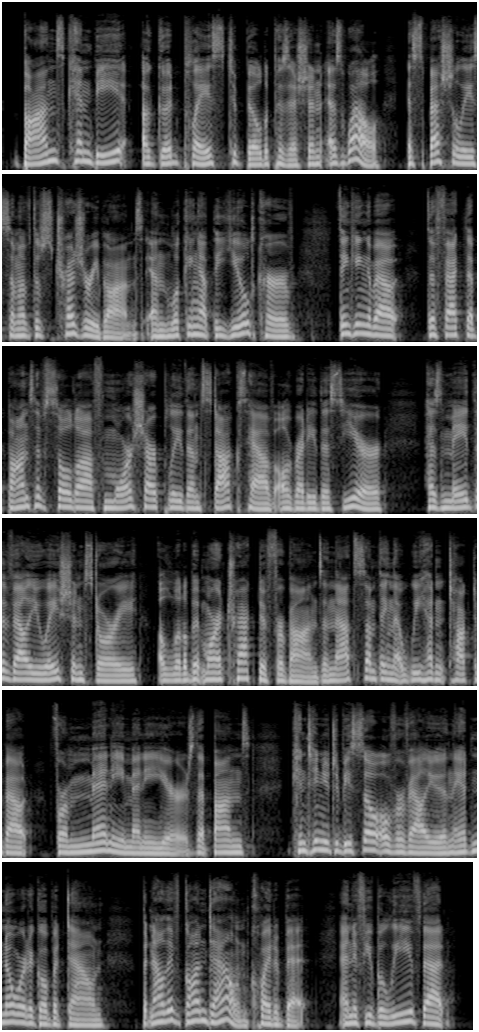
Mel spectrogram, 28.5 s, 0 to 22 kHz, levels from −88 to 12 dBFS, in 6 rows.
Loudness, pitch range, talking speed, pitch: -17 LUFS, 145-180 Hz, 195 wpm, 160 Hz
